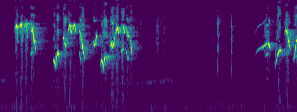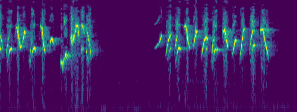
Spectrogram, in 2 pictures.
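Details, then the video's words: White-rumped shama, a champion contest bird, delivering three separate bursts of rapid, loud, high chattering whistles, each lasting one to two seconds with short silent pauses between them. "Kumpulan Tembakan Murai Batu juara"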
